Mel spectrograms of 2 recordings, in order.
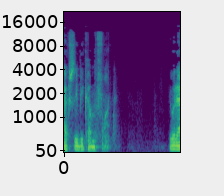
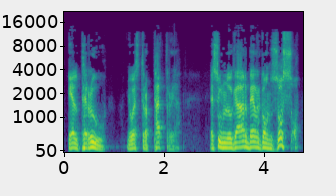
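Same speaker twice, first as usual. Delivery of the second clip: loud soapbox speech in Spanish, raised pitch; imitated political firebrand, ringing and emphatic; fiery orator; 4 semitones higher, 5 dB louder than usual. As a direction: declaim it to the crowded plaza. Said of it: "I had never heard fiery oratory before".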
